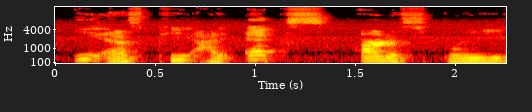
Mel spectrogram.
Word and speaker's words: Artesprit: maybe the sublimation markers, they're called Artesprit, and they're spelled Artisprix. It's a French word, I guess. I don't know. Artespix, Artesprit is how it's pronounced.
